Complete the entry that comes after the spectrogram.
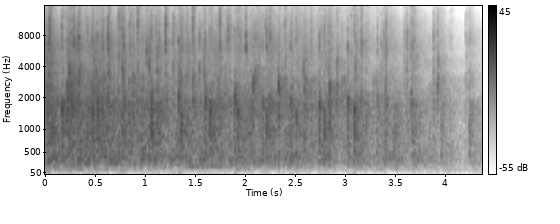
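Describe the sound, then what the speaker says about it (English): An audience at a Rotary club meeting in Columbia applauds, a dense, steady clapping that is loud at first and then slowly fades toward the end, with no talk over it. "And I want you to clap on that."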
